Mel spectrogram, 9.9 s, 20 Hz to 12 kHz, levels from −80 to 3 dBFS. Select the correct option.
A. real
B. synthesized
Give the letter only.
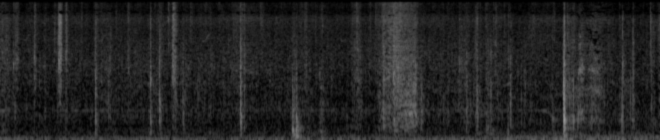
A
